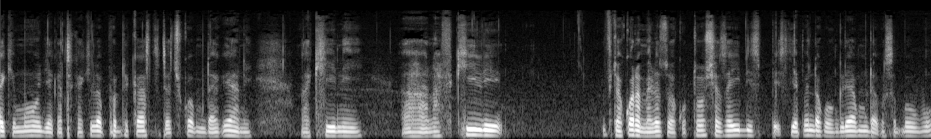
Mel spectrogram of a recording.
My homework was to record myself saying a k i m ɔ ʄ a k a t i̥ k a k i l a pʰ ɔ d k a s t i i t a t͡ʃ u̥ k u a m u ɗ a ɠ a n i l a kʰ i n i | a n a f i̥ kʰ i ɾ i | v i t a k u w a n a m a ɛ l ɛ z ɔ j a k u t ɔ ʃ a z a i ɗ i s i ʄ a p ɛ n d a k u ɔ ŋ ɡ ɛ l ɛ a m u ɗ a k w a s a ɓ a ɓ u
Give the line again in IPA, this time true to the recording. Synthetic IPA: a k i m ɔ ʄ a k a t i̥ k a k i l a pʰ ɔ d k a s t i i t a t͡ʃ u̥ k u a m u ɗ a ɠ a n i l a kʰ i n i | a n a f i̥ kʰ i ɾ i | v i t a k u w a n a m a ɛ l ɛ z ɔ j a k u t ɔ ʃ a z a i ɗ i s i ʄ a p ɛ n d a k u ɔ ŋ ɡ ɛ l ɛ a m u ɗ a k w a s a ɓ a ɓ u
